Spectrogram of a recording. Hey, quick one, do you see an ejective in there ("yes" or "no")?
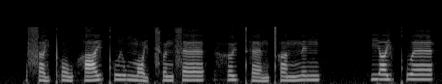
no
